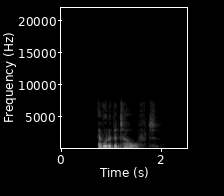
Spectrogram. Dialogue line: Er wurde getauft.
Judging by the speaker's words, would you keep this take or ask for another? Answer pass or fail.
pass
